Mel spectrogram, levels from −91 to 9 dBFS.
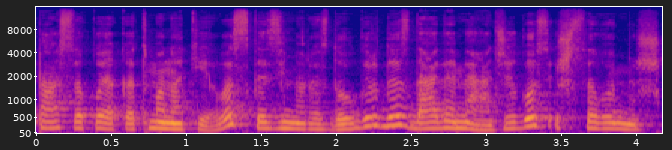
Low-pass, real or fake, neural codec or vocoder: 14.4 kHz; fake; vocoder, 44.1 kHz, 128 mel bands, Pupu-Vocoder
